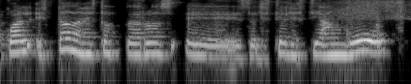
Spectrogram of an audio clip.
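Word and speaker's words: 天狗: estaban estos perros celestiales tiango es pronunciarlo bien eh que que eran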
